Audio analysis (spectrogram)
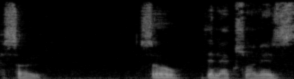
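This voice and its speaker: A man with a non-native accent and a fairly low pitch speaks quietly at a very slow pace. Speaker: tech YouTuber. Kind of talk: tech tutorial narration.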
